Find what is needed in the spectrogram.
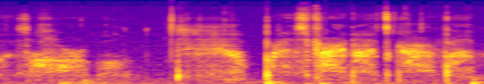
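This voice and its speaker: A woman whispering at a moderate pace over noticeable background noise. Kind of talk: ASMR whisper ramble to camera. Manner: whispered, soft-spoken, chatty.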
